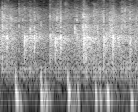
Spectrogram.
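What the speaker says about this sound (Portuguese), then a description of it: "uma salva de palmas." Applause for competing teams at a physics tournament, quick clapping with a regular pulse, fairly close and moderately loud, carrying on briefly.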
